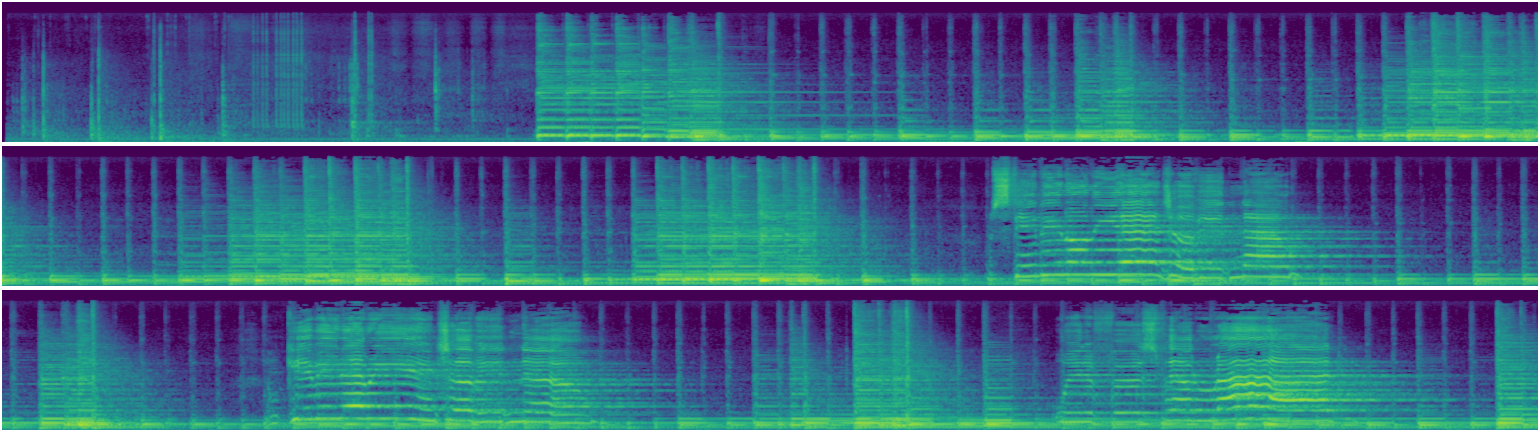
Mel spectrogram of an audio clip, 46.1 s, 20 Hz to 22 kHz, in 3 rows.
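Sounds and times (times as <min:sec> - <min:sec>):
acoustic guitar strummed: 0:05.3 - 0:46.0.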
